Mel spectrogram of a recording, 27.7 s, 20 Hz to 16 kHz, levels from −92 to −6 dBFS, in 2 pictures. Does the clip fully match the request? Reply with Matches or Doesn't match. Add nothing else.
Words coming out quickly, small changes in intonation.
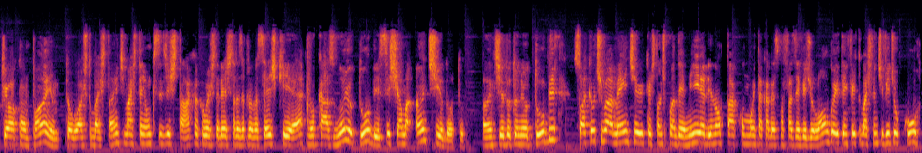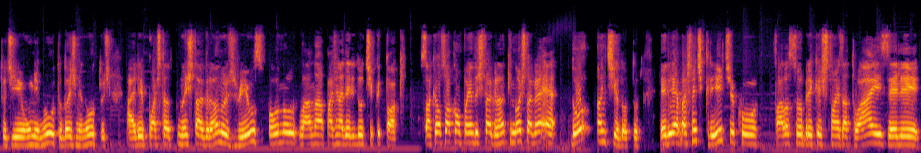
Doesn't match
